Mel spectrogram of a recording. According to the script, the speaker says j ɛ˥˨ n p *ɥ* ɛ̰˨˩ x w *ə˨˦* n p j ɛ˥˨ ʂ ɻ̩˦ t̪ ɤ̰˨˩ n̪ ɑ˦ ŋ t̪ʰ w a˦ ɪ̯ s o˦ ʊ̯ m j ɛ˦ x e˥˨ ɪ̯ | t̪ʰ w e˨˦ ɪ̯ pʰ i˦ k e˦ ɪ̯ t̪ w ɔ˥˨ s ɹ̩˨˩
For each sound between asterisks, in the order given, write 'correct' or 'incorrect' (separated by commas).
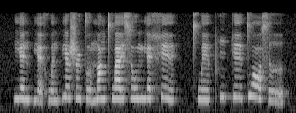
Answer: incorrect, correct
